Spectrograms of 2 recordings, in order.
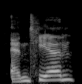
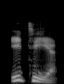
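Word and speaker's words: Etienne: Have you heard NTN? That's not how you pronounce his name. ETN.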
